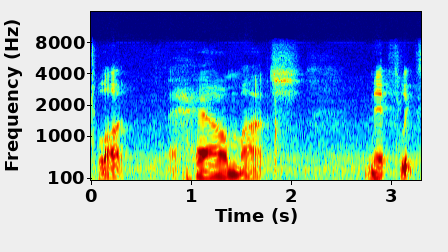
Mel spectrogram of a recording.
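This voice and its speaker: Speaking at a very slow pace, a man talks in an Australian accent. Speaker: trading card breaker. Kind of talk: live card break commentary. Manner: casual, with many fillers.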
